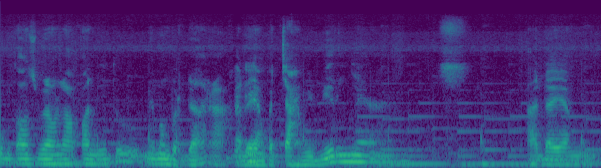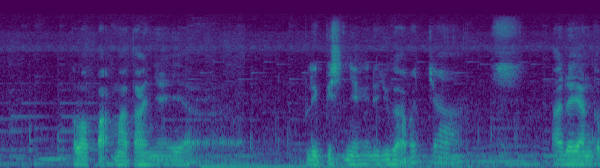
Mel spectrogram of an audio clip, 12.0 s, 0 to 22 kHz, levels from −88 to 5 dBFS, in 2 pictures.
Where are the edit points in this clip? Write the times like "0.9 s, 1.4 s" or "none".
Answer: 2.3 s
